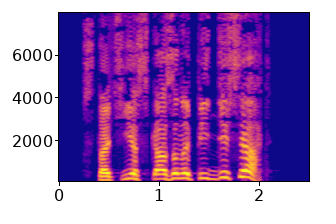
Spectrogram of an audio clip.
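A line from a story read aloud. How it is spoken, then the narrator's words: Shout. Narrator (Russian): крикнул Коля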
